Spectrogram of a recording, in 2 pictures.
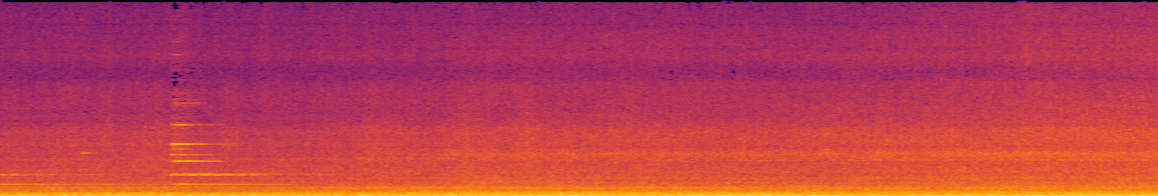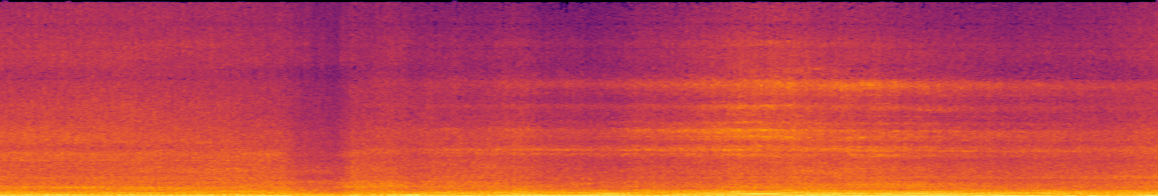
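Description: Passenger train's coaches rolling along the platform track: a steady rumble and clatter of wheels on the rails that grows louder as the train picks up speed, dipping briefly about two-thirds through. A short high tone sounds about two seconds in.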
